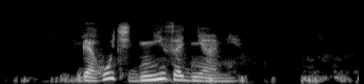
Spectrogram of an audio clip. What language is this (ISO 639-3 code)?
bel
